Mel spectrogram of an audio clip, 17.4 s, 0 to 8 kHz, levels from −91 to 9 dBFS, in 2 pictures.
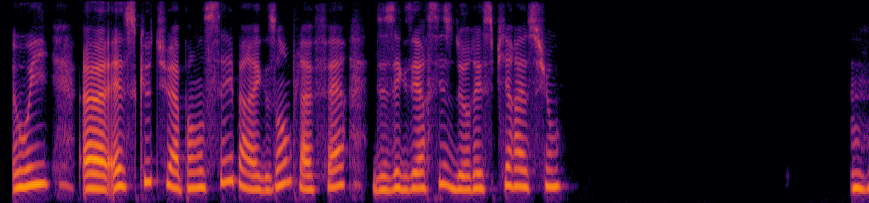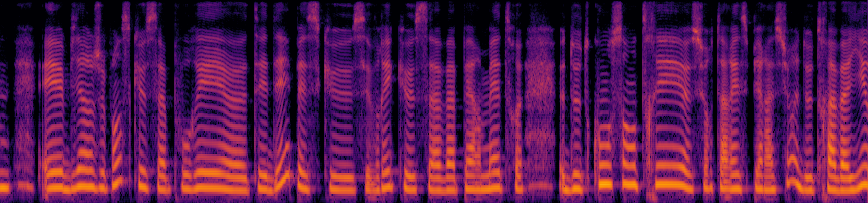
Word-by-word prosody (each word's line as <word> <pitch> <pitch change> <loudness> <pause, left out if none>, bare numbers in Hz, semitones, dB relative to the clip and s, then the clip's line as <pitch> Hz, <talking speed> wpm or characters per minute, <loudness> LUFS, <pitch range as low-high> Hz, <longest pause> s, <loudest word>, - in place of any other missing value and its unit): Oui, 275 +5 +4 0.3
heu, - - +6
est-ce 220 +3 +6
que 320 0 -1
tu 320 -3 -7
as 225 -3 +3
pensé, 230 - -1
par 250 -9 0
exemple, 215 - -1
à 205 0 +3
faire 235 +6 -2 0.3
des 200 +1 -1
exercices 225 +5 -1
de 205 -1 +1
respiration? 245 +4 -1 2.9
Mmh 225 - +2 0.2
mh. - - -2 0.3
Et 225 +1 +3
bien, 240 +4 +2
je 225 -1 -2
pense 290 +10 -3
que 250 -7 -1
ça 210 -3 -3
pourrait, 220 +1 +1 0.2
heu, - - -6
t'aider 215 - -1
parce 205 -3 -2
que 195 -2 -2
c'est 190 - -6
vrai 225 +4 -2
que 210 -4 -2
ça 195 -1 -2
va 195 0 0
permettre, 205 +2 -1 0.4
heu, - - +1
de 210 +2 +2
te 200 -1 -7
concentrer, 280 -1 +3
heu, - - 0
sur 215 +1 -4
ta - - 0
respiration 210 +5 -2
et 290 - +2
de 195 -4 +1
travailler 195 +5 +3
220 Hz, 155 wpm, -22 LUFS, 205-250 Hz, 2.9 s, heu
